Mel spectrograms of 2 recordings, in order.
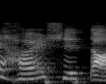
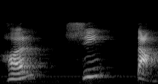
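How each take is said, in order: First: Said in the usual way. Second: Harshita broken into three slow, separate syllables; syllable breaks. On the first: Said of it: "जहां जहां break down कर रहे हो". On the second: Shown as a demonstration. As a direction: split Harshita as हर, शि, ता with pauses. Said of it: "जहां जहां break down कर रहे हो उसको बोलने में".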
